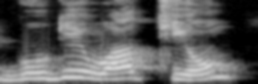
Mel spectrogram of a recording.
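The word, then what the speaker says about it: Ngũgĩ wa Thiong'o: Then Yan Gugi Wa Thiong, Yan is silent. Gugi Wa Thiong, weep not child, weep not child.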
